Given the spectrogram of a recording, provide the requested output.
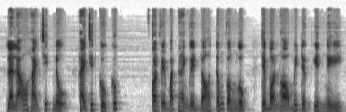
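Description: A man voicing an earnest young village man who gives urgent, pleading testimony through tears. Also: on the low side.

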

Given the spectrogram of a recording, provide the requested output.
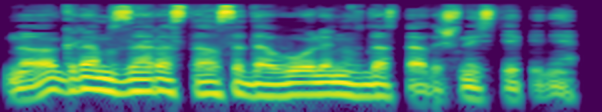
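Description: A man narrates a first-person audiobook in a low, deep voice. His tone is dark and mellow, and the sound is dry and close, with a steady storytelling read. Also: fairly quick, vocal fry, dry recording.

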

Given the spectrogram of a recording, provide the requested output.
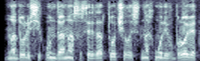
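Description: A man's voice: lowish voice, fairly even intonation, fast talker, darkish tone, no echo, muffled recording. Male audiobook narrator, dry close sound. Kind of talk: scripted first-person narration.

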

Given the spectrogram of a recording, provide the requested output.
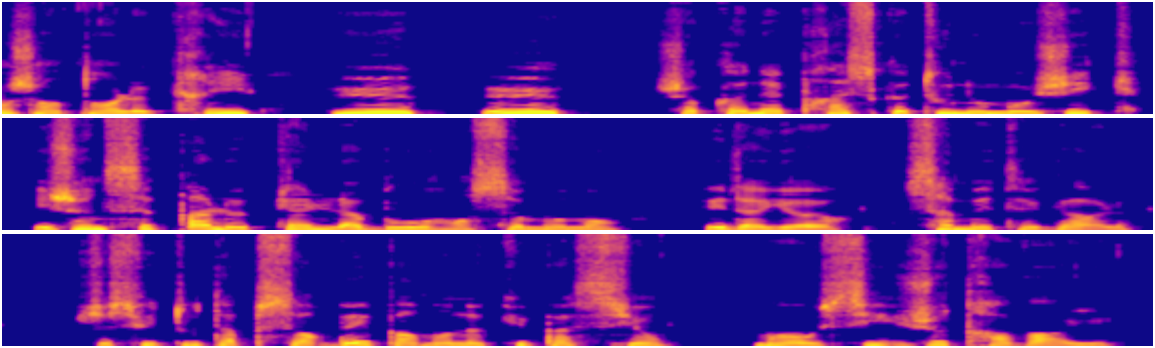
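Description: A woman reading a classic story aloud in a measured, clear storytelling voice. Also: mid-range voice, a little mellow, no room sound, clean studio sound. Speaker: reader. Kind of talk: literary reading.

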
